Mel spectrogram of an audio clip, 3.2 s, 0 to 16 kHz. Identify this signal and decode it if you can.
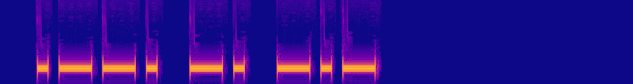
Morse code, heard as a keyed tone, about 22 wpm, 700 Hz. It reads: PNK
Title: USA Call Sign Postfixes - 3 Letters 22wpm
